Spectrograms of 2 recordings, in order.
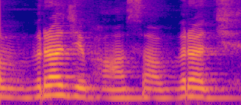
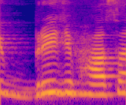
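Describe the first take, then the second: First: व्रज भाषा with "vraj", then व्रज alone; correct pronunciation. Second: ब्रिज भाषा quickly, with "brij"; wrong pronunciation. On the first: Teacher correcting students, व्रज भाषा as "vraj". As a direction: say v and short a in व्रज. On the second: Teacher showing students the error, ब्रिज भाषा as "brij". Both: Shown as a demonstration. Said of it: "ब्रिज भाषा नहीं होता".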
